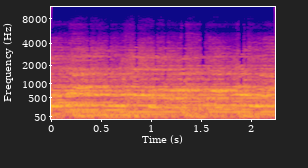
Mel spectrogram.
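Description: Live worship band: several voices singing a Spanish worship song together over acoustic guitar, electric guitar and bass, steady throughout.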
